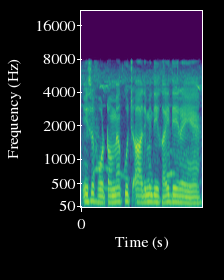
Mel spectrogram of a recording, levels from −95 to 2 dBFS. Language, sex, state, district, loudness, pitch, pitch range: Hindi, male, Uttar Pradesh, Shamli, -14 LUFS, 130 Hz, 130-140 Hz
